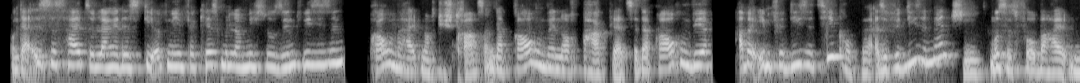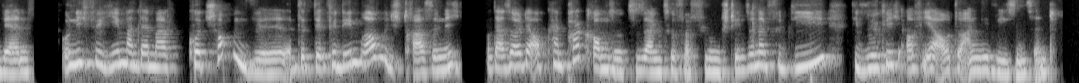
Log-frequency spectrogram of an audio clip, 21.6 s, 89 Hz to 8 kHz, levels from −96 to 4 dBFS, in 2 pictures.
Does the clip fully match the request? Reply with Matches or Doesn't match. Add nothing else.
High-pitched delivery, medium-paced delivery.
Doesn't match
